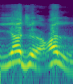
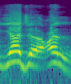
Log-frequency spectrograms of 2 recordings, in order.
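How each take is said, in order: The two takes are said the same way.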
